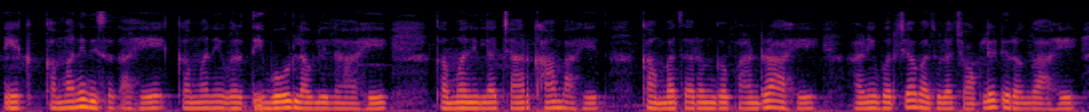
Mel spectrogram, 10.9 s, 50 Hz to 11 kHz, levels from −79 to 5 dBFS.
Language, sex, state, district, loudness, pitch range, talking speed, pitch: Marathi, female, Maharashtra, Nagpur, -26 LUFS, 165-175 Hz, 125 wpm, 170 Hz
